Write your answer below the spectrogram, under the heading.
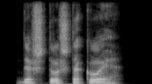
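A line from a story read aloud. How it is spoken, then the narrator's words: Through clenched teeth. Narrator (Russian): процедил сквозь зубы док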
